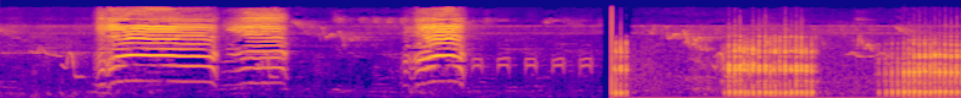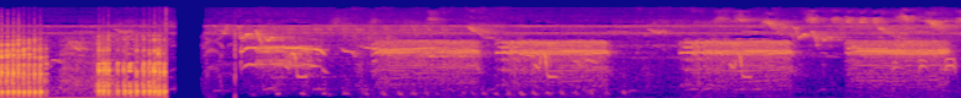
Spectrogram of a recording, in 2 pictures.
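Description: Lambs bleating twice, then a cougar's loud, harsh growl lasting about four seconds, then four similar animal calls, each about a second long, repeated at an even pace.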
